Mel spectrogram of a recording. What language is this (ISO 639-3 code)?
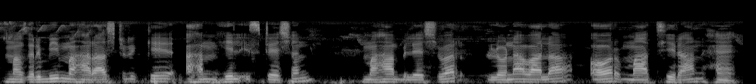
urd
